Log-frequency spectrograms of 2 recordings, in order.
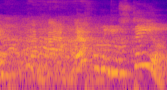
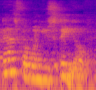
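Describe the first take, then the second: First: STEAL drawn out, higher and slow; emphatic repeat. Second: Said in the usual way. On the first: Retold or imitated. Mother spelling out the store height marks for her kid, emphatic. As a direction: repeat it slowly, stretching "steal".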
